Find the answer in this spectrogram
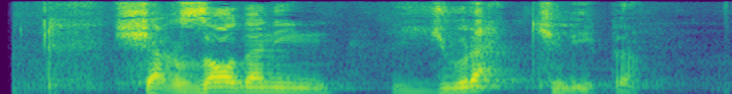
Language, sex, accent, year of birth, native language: Uzbek, male, Jizzax, 1999, Uzbek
